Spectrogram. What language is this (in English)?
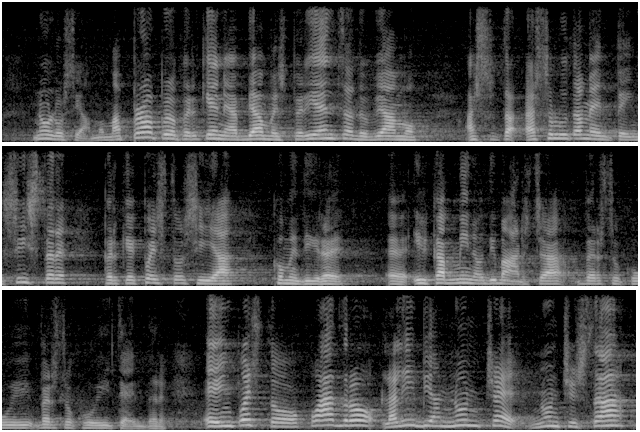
Italian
